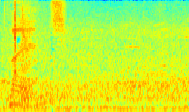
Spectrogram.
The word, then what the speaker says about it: Thames: Here's Eric Thames, spelled like Marcus Timms spells his name, but pronounced Thames.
